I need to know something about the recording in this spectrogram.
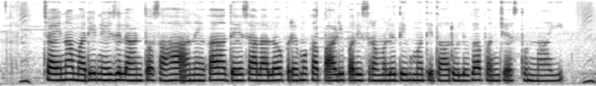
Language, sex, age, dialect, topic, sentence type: Telugu, female, 31-35, Central/Coastal, agriculture, statement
